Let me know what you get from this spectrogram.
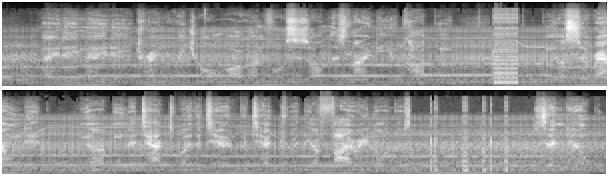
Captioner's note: Static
